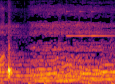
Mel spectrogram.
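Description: Intro music: a steady, chant-like held chord, with deep low booms that drop in pitch about three times.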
